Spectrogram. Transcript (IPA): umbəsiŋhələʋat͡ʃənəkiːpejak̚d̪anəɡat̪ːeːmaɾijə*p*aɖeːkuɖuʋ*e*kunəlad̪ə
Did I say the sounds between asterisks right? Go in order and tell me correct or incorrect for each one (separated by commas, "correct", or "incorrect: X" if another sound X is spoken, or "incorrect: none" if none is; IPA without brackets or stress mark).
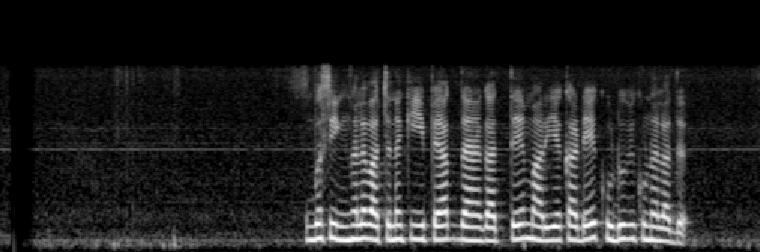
incorrect: k, incorrect: i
